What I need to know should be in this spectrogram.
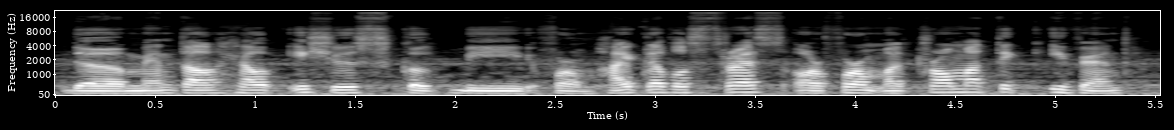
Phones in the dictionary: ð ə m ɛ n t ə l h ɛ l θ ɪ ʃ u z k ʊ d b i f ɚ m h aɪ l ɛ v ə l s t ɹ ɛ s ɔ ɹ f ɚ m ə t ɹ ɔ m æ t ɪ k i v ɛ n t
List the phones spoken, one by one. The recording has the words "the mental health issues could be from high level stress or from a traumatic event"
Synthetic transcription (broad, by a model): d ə m ɛ n t ə l h ɛ l t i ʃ u s k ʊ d b i f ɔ m h aɪ l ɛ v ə l s t ɹ ɛ s ɔ ɹ f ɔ m ə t ɹ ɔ m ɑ t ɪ k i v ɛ n t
